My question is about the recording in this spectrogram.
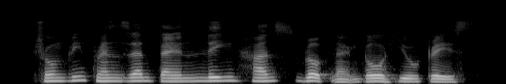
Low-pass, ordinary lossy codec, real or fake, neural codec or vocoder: none; none; fake; codec, 16 kHz, 0.5 kbps, FunCodec, trained on LibriTTS, 25 frames a second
